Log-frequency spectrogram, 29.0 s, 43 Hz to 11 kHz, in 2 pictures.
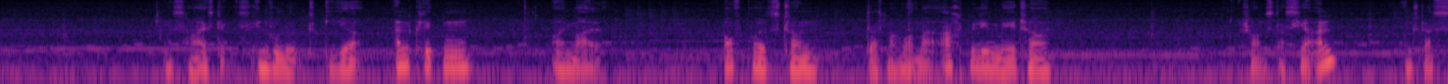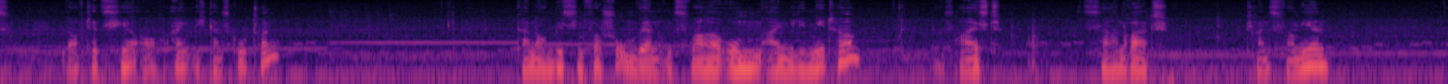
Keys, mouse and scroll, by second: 2.5 click, 6.8 click, 9.0 KP_8, 10.8 click, 11.7-14.2 middle drag, 14.6-14.9 scroll up 1, 15.4 scroll down 2, 15.8 shift+middle click, 16.6 shift+middle click, 17.3 scroll up 2, 17.8-20.0 middle drag, 25.2 scroll down 2, 25.9 click, 26.4 right click, 27.8 click.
